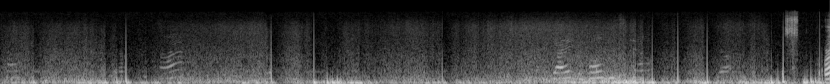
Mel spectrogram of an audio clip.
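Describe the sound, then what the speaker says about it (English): High ocean surf an hour after high tide in a winter storm, a loud continuous roar of breaking waves buffeted by heavy wind noise, with voices now and then. "As you can see, the surf is really high now, and it's still an hour after high tide"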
